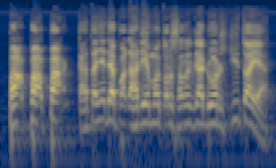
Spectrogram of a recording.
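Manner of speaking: loud, high and fast; eager customer. Acted. Customer eagerly asking the salesman about the free motorbike, loud and fast. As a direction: rush at the salesman all eager for the prize.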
